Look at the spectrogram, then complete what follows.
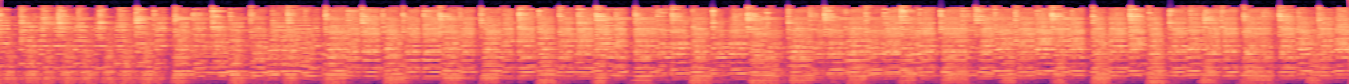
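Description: Accordion-led instrumental music: held chords at first, then about a second in a quick, steady rhythm of notes takes over.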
